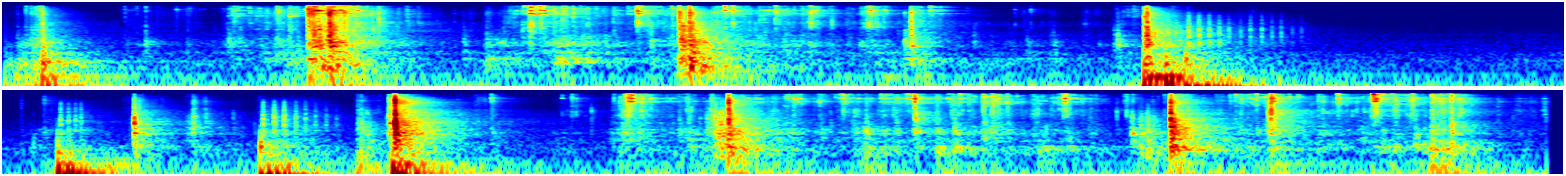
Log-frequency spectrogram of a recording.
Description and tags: PUERTA ABRE Y CIERRA CON LLAVE
reinforced door close and open with keys
Una puerta se cierra con llave, suena el juego de llaves girando alrededor de la ceradura
puerta, cierra, llaves, cerradura, cerrar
